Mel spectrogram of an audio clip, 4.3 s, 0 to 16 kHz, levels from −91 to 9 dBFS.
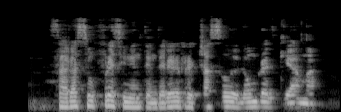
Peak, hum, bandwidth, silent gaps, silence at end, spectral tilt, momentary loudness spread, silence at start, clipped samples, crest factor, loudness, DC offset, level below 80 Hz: -8 dBFS; none; 9.4 kHz; none; 0.3 s; -5.5 dB/octave; 4 LU; 0.65 s; under 0.1%; 18 dB; -25 LUFS; under 0.1%; -60 dBFS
